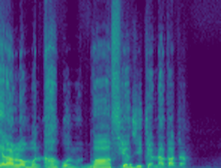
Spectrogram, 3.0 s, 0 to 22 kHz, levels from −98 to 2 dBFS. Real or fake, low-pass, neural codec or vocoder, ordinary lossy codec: fake; none; codec, 44.1 kHz, 1.7 kbps, Pupu-Codec; none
